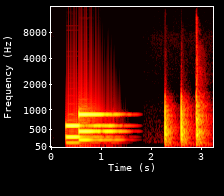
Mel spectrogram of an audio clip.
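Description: A two-note electronic chime rings and fades, then a medical student knocks three times on a door in an even rhythm, firm and clear, before entering to begin a patient encounter, with no talking.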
